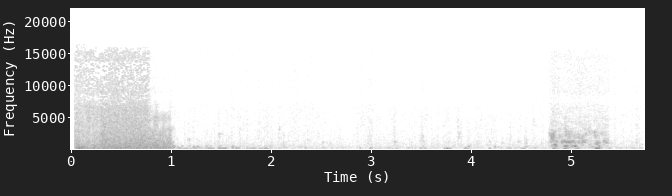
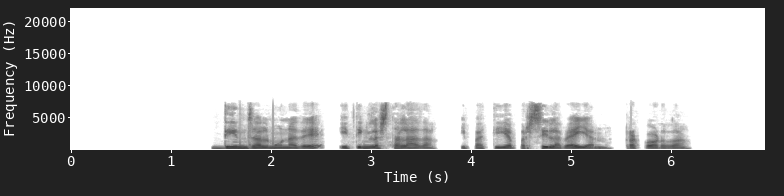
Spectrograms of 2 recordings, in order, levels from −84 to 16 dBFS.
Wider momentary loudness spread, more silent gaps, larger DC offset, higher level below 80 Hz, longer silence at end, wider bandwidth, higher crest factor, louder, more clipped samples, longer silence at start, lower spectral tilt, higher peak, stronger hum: first, 19 LU vs 12 LU; second, none vs 2.54-2.68 s, 3.67-3.89 s, 3.99-4.03 s, 5.43-5.54 s; neither; second, -86 dBFS vs -56 dBFS; second, 0 s vs 0.75 s; first, 16.5 kHz vs 7.6 kHz; about the same, 20 dB vs 18 dB; second, -52 LUFS vs -19 LUFS; neither; second, 0 s vs 1.4 s; second, -3.5 dB/octave vs -5.5 dB/octave; second, -36 dBFS vs -4 dBFS; neither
